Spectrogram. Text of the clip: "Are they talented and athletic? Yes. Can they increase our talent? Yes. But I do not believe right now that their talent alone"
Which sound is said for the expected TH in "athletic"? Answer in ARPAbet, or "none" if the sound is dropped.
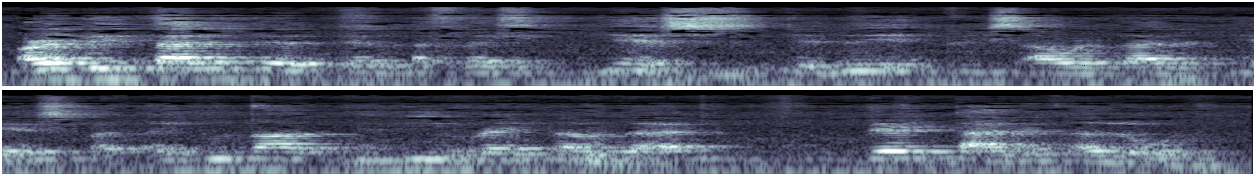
T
